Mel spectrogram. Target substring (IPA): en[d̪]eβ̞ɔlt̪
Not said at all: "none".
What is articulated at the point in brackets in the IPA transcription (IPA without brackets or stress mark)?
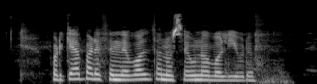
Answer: d̪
